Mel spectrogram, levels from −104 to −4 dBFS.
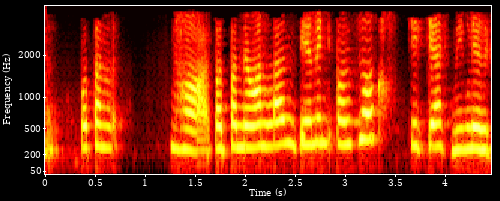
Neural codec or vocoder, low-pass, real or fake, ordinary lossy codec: codec, 16 kHz, 0.5 kbps, X-Codec, HuBERT features, trained on balanced general audio; 3.6 kHz; fake; MP3, 32 kbps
